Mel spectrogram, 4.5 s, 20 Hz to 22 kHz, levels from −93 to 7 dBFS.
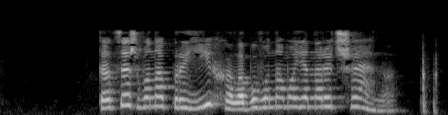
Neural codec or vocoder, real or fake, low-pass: none; real; 7.2 kHz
